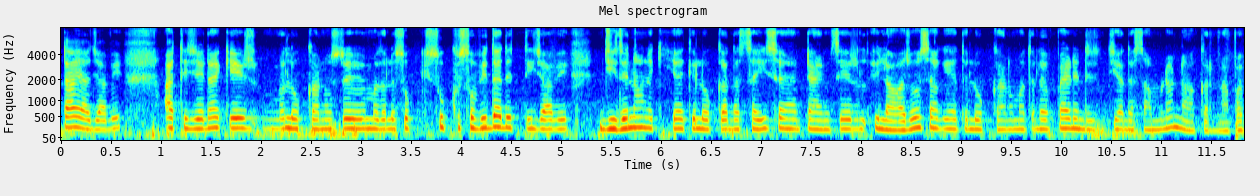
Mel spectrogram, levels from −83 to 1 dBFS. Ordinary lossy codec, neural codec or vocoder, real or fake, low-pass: none; none; real; none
